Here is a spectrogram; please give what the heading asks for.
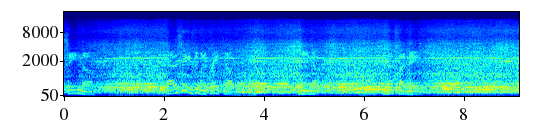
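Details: Kirby Sentria vacuum after impeller replacement, loose carpet having stalled the brush roller: strong steady high-pitched roar wavering slightly as the head moves over carpet, no rattle or scraping, healthy.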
